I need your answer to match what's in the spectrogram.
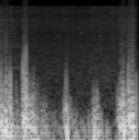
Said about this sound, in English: It's pretty windy, not that cold.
